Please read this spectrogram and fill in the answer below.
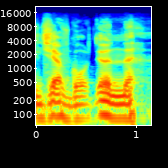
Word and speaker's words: Geoff Gorton: And the one who's going to write the chapter is going to be Geoff Gorton.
